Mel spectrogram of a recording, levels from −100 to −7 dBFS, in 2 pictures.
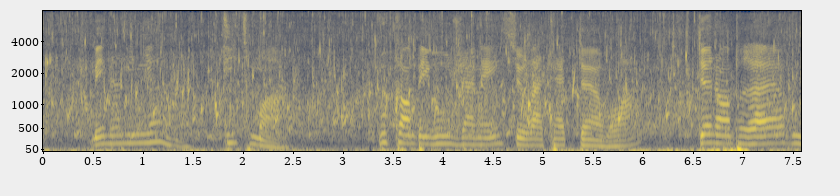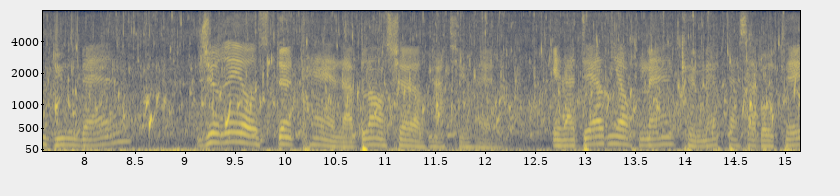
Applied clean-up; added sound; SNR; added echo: none; Stream; 3 dB; none.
